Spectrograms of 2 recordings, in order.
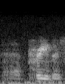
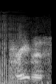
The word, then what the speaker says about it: Priebus: Priebus, I think his name is pronounced.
